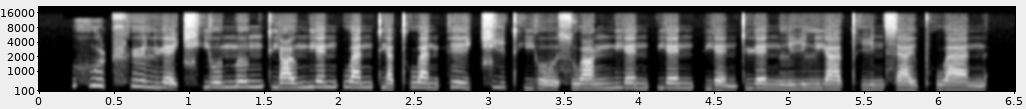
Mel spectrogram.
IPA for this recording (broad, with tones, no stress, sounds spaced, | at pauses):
x u˥˧ ʈ͡ʂʰ ɻ̩˥˩ l ɥ ɛ̰˨˩ t͡ɕʰ j o˦ ʊ̯ n̪ ɤ˥ ŋ t̪ j ɑ˧˥ ʊ̯ n̪ j ɛ˥ n p w a˥ n t̪ j ä˨ t̪ʰ w a˥˧ n k e˥˧ ɪ̯ t͡ɕ i˥˩ t̪ʰ j o̰˨˩ ʊ̯ s w ɑ˧˥ ŋ n̪ j ɛ˥˩ n p j ɛ˥ n p j ɛ̰˨˩ n t̪ ɥ ɛ˥˩ n l i˧˥ l j ä˥ t̪ʰ i˧˥ n s a˧˥ ɪ̯ pʰ w a˥˩ n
